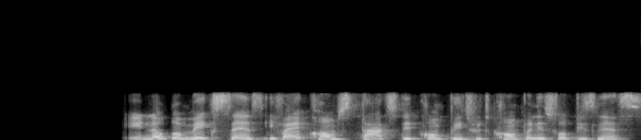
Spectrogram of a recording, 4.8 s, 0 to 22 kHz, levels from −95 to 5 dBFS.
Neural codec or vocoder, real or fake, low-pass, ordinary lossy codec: none; real; 7.2 kHz; none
